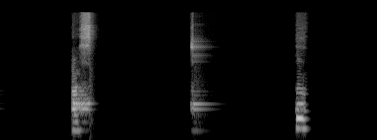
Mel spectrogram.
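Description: Three short, hollow knocks about a second apart, with near silence between them and no animal voice.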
